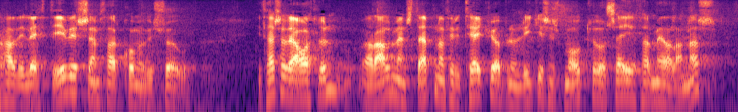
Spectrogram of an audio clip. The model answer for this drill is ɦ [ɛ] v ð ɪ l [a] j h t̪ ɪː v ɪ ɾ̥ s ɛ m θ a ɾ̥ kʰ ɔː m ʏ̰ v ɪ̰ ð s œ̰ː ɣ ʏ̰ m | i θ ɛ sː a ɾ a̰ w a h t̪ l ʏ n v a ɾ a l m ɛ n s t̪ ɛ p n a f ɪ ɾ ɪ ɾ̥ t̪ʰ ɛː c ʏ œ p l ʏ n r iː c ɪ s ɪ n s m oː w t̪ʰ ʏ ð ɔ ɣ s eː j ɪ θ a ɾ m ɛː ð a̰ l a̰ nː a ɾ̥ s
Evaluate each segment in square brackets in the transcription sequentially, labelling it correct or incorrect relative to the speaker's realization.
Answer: incorrect: a, incorrect: e

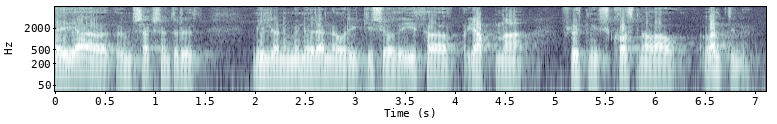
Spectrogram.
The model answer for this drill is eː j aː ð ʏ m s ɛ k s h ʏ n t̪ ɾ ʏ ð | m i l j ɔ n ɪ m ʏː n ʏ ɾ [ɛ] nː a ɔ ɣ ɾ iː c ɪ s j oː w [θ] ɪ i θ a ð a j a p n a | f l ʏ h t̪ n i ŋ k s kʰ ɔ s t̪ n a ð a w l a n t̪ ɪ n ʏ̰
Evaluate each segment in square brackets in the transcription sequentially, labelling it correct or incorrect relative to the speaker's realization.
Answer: correct, incorrect: ð

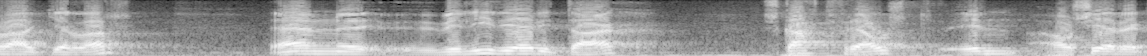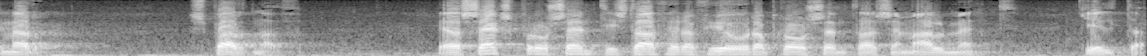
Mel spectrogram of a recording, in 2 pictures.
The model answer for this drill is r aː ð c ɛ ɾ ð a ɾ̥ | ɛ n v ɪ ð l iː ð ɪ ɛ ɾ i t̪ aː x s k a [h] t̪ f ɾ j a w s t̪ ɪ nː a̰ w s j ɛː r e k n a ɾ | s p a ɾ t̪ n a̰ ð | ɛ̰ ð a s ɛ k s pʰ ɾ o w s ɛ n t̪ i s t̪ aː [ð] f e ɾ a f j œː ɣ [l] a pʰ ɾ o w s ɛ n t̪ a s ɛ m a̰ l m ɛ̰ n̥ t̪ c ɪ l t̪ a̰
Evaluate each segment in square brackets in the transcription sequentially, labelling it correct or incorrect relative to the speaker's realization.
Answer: correct, correct, incorrect: ɾ

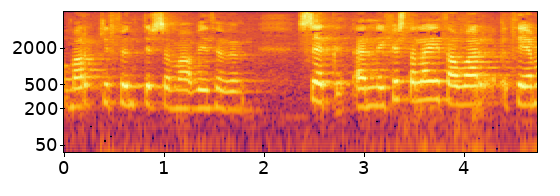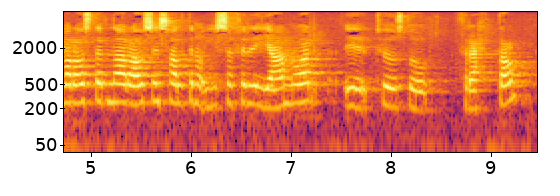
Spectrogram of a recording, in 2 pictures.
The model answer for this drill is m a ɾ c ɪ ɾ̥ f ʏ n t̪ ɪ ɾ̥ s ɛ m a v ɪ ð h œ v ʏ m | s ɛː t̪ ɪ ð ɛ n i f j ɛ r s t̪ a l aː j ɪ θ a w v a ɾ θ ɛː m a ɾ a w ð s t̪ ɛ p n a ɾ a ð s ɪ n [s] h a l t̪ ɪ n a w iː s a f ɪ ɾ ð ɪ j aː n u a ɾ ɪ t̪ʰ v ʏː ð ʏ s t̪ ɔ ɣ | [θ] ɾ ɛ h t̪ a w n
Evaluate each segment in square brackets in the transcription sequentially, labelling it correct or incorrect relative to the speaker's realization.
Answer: correct, correct

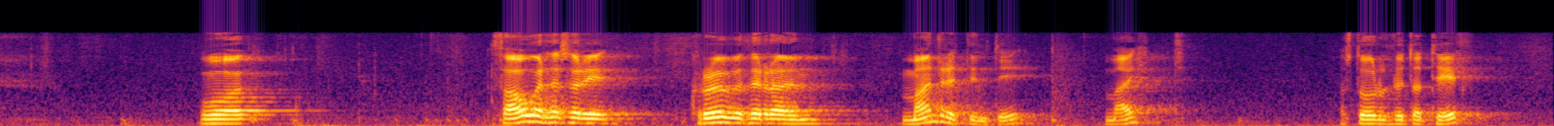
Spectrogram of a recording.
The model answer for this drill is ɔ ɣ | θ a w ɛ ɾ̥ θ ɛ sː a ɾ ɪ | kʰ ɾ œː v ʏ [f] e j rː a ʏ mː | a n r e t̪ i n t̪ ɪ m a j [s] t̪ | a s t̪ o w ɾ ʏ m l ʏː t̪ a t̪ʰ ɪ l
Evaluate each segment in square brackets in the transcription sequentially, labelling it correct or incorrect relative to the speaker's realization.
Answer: incorrect: θ, incorrect: h

